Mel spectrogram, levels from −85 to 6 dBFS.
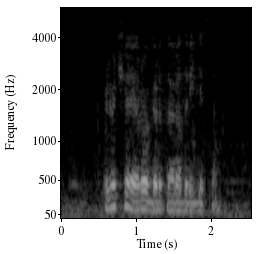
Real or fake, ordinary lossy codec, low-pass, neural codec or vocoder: real; AAC, 24 kbps; 5.4 kHz; none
